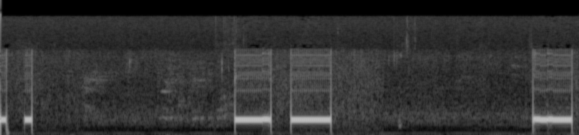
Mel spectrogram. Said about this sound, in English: Okay, I'm ringing him now. Don't hang up, ma'am.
